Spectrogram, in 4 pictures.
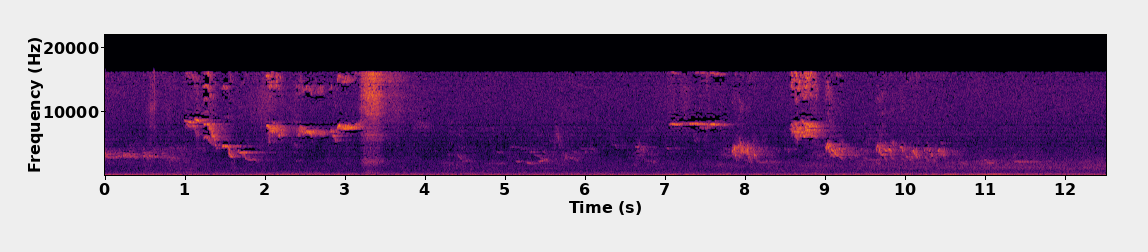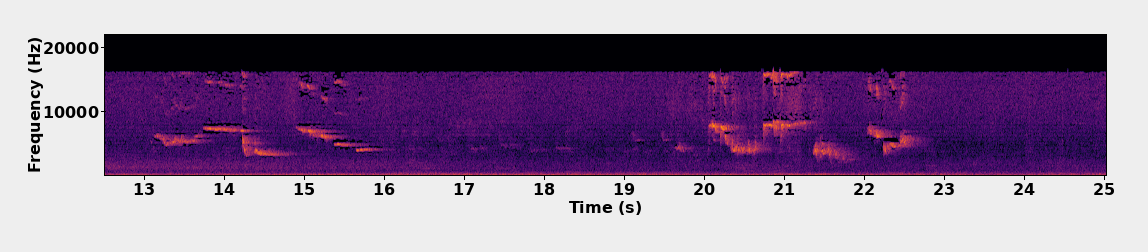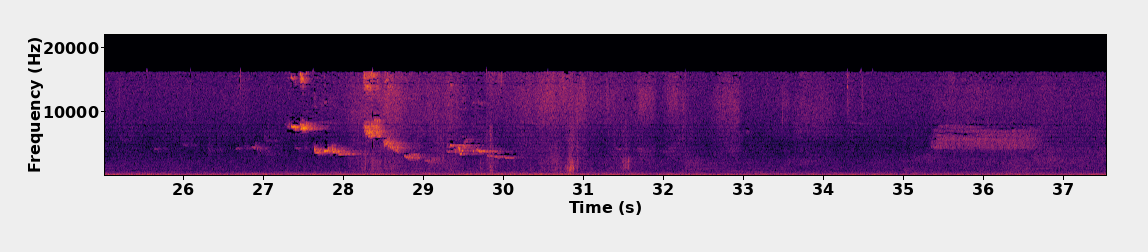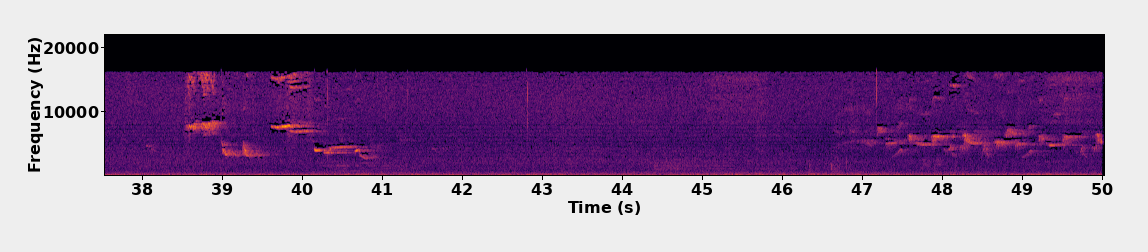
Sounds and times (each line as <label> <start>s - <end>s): traffic 0.0s - 50.0s
bird 26.8s - 31.6s
churchbells 32.3s - 33.5s
churchbells 40.2s - 41.6s
churchbells 44.2s - 46.2s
